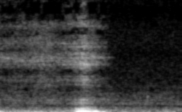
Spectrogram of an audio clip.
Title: Snoring while Sleeping!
